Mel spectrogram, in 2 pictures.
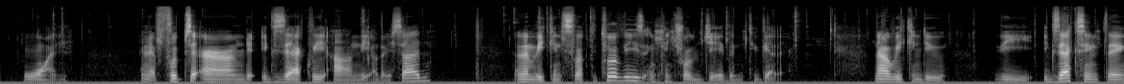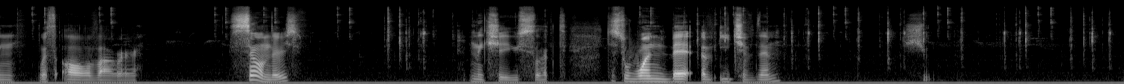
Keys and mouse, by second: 1.3-7.5 middle drag, 5.2-6.9 right drag, 7.1 ctrl+j, 7.8-9.1 middle drag, 9.7 Tab, 10.5 Tab, 10.8-16.2 right drag, 11.0 Tab, 15.5 ctrl+z, 15.7-18.5 middle drag, 16.2 click, 17.7 click, 18.4-22.4 right drag, 18.4 ctrl+z, 19.3 ctrl+z, 20.2 ctrl+z, 21.4 ctrl+z, 22.3 ctrl+z.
